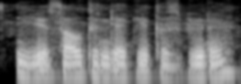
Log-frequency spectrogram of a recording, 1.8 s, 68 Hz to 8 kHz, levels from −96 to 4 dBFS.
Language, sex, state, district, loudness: Hindi, male, Uttar Pradesh, Gorakhpur, -20 LUFS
